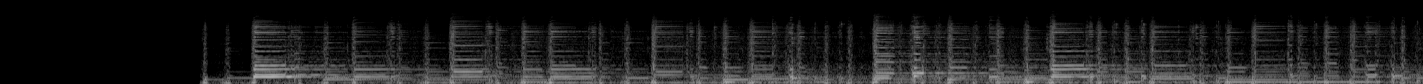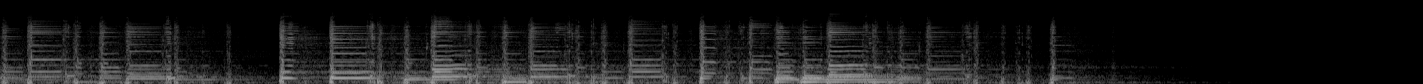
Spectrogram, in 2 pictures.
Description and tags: Clean Minor Guitar
A funky guitar chord riff....great if used in introductions.
short, clean, guitar, funk, analog, minor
